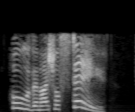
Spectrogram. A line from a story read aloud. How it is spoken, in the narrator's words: she cried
